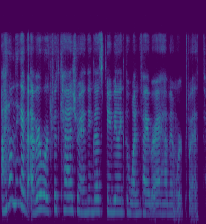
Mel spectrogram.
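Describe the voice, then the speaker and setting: A woman's voice: mid-range voice, fast, fairly bright tone. Chatty woman in her thirties, rambling. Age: 30s. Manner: rambling, chatty, lots of fillers. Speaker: knitting channel host. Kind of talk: casual chat while knitting.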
